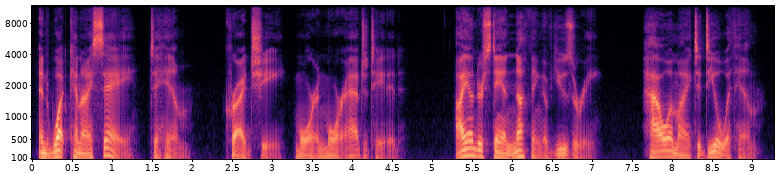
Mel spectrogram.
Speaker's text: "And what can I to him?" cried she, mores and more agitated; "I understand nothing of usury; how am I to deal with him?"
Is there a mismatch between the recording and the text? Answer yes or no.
yes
